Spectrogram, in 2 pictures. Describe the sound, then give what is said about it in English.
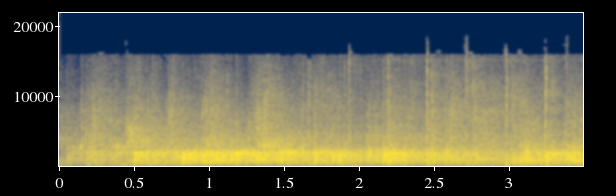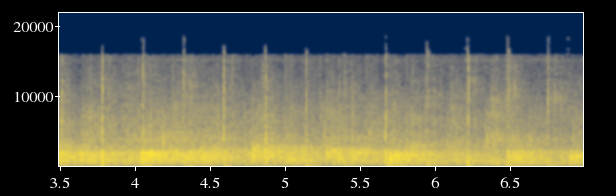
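Sustained audience applause for three performers at the end of a session, a dense crowd of many hands clapping steadily at an even, fairly loud level for several seconds, with no voices standing out. “All right, let's have a final round of applause for our three performers today.”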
